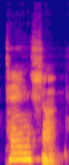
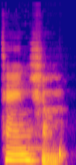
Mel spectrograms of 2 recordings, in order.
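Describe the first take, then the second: First: Tension with the tone raised on ten and falling on shin; TEN-shin, tone high then falling; stress on TEN. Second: Tension said again, ten clearly higher then falling on shin; stress on TEN. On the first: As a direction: lift the pitch on ten, drop it on shin. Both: Shown as a demonstration. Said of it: "you naturally raise your tone on ten".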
